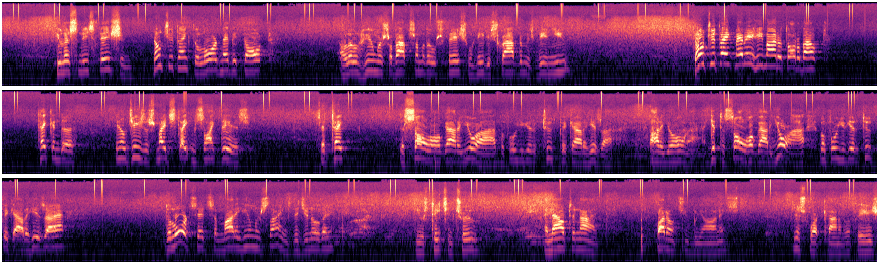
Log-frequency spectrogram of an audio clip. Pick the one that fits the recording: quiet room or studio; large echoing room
large echoing room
